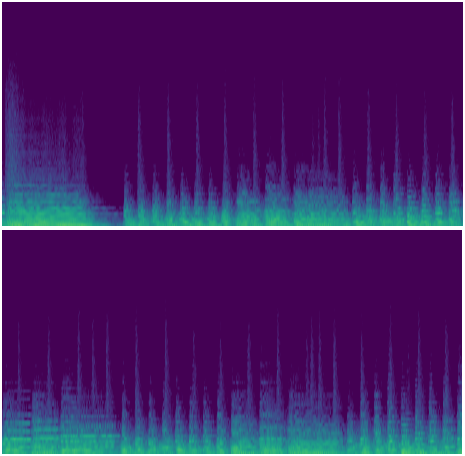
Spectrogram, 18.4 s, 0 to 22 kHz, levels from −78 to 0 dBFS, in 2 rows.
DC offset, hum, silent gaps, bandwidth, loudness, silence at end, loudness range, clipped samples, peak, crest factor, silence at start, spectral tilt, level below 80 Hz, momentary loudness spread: under 0.1%; none; none; 13 kHz; -29 LUFS; 0 s; 2 LU; under 0.1%; -14 dBFS; 16 dB; 0 s; -7.5 dB/octave; -50 dBFS; 7 LU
